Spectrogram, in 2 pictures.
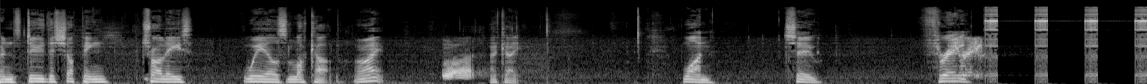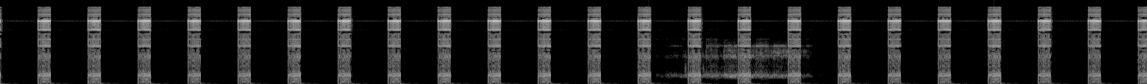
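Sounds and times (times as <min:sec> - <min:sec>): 
speech: 0:00.0 - 0:03.9, 0:04.9 - 0:05.3, 0:06.8 - 0:07.2, 0:07.8 - 0:08.3, 0:09.3 - 0:10.0
loud electronic pulses from a radio turned up to full volume: 0:09.6 - 0:12.0, 0:17.9 - 0:22.9.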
